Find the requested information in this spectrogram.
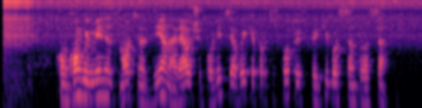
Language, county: Lithuanian, Vilnius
